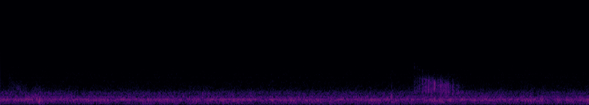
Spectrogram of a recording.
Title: Stomach growling to not make me sleep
